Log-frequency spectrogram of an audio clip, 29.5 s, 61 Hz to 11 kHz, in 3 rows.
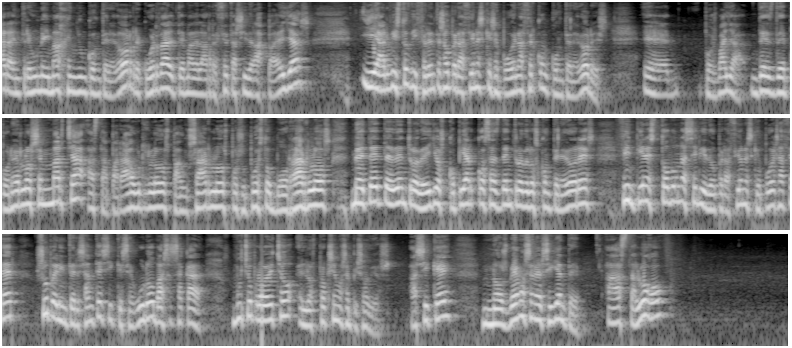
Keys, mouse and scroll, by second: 29.4 click.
